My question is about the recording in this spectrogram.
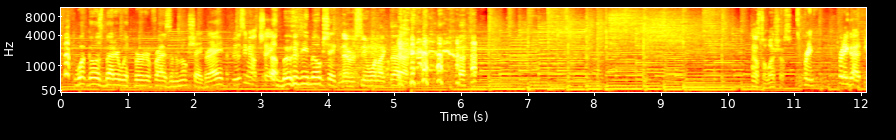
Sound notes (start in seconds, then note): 4.0 laughing; 6.2 bright music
